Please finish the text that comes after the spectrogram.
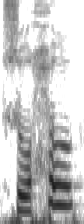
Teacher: صاد موٹا ہے, سیٹی والا بھی ہے, ہا حروف ہلکی ہے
